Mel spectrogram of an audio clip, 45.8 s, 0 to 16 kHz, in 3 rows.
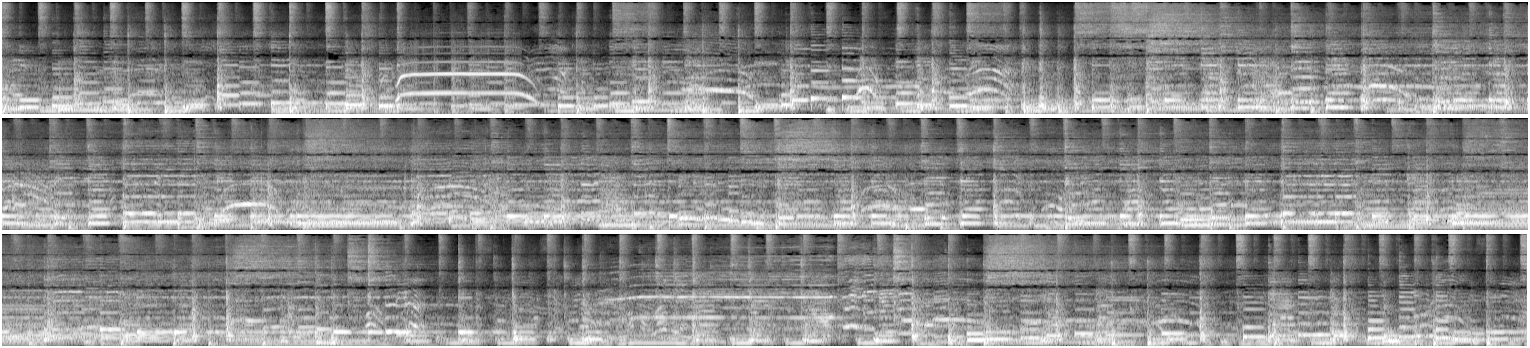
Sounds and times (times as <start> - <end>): Strum: 5.8 - 36.6.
